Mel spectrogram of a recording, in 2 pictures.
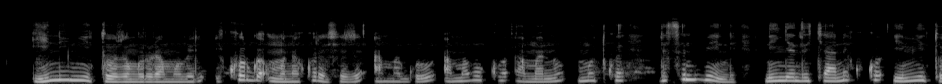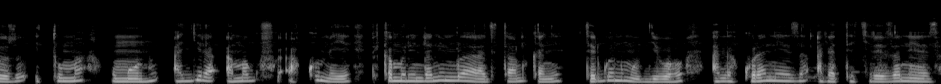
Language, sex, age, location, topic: Kinyarwanda, male, 18-24, Huye, health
